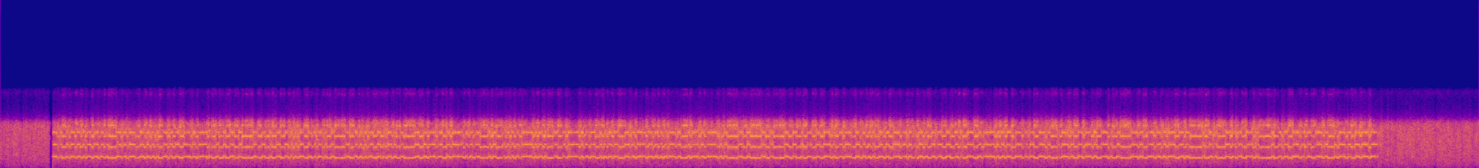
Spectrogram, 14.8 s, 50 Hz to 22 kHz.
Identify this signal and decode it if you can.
Two-tone teleprinter signal, about 170 Hz shift.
